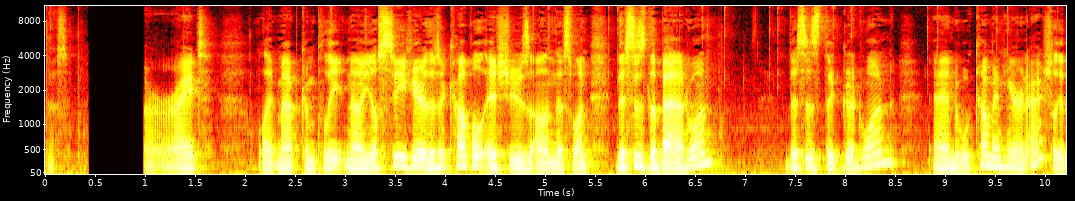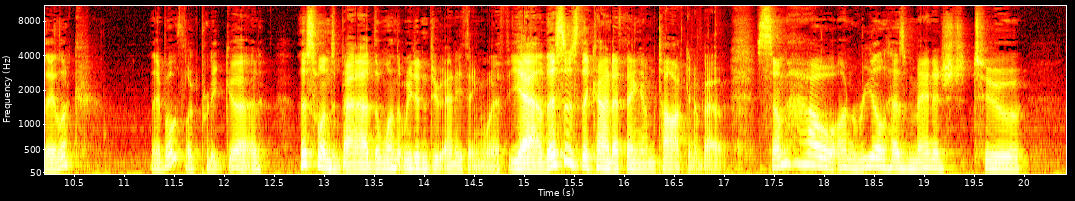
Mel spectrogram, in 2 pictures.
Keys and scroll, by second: 0.0-4.9 typing, 6.4 s, 6.5 d, 9.5 w, 10.0 w, 10.2 d, 11.6 a, 11.7 w, 13.7 w, 14.8 d, 14.8 w, 16.7 d, 17.1 w, 18.3-19.5 typing.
